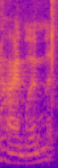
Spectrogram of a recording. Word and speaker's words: Heinlein: And the last book that I picked up was another Robert Heinlein, and I think that's how you say his name.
